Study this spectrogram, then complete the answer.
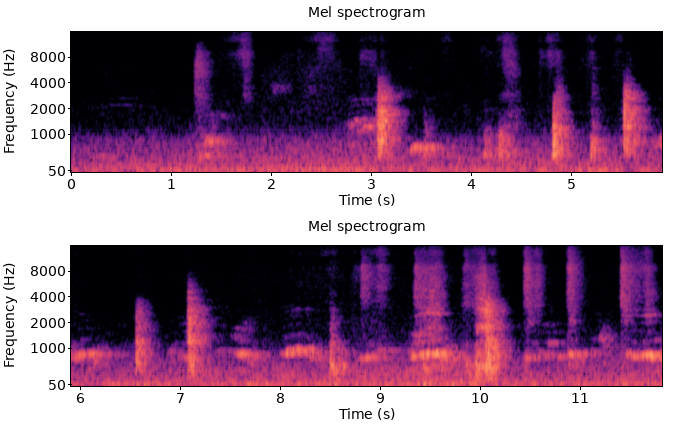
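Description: A broom sweeps across a tiled floor with soft scraping.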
